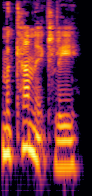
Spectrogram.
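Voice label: "mechanically", British English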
